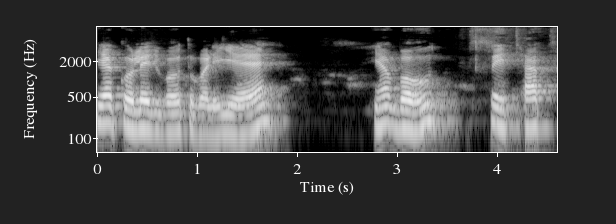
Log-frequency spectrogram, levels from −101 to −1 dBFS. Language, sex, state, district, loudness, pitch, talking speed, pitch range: Hindi, male, Bihar, Jamui, -17 LUFS, 165 Hz, 130 wpm, 145-185 Hz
